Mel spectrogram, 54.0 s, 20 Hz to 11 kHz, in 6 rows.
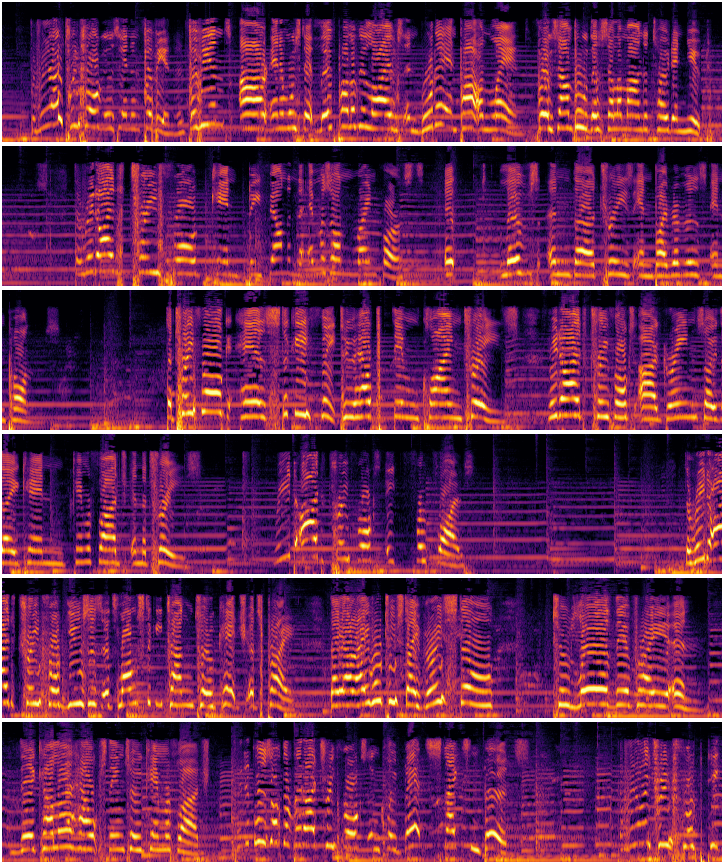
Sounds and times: Music: 0:00.0 - 0:54.0
Speech: 0:00.4 - 0:08.8, 0:09.9 - 0:18.7, 0:20.1 - 0:29.5, 0:30.4 - 0:32.9, 0:35.6 - 0:51.6, 0:52.8 - 0:54.0.

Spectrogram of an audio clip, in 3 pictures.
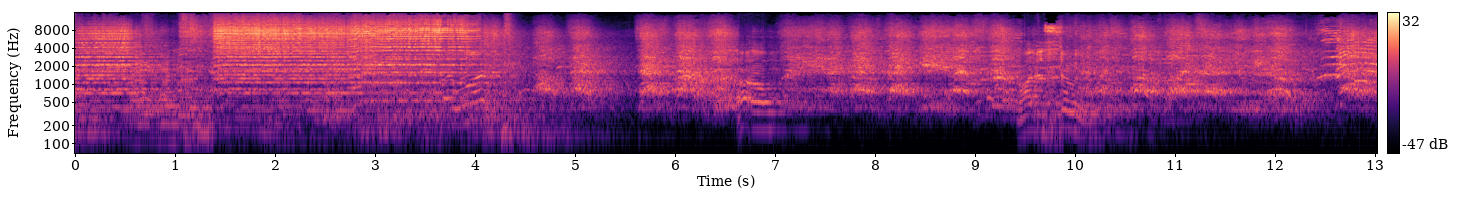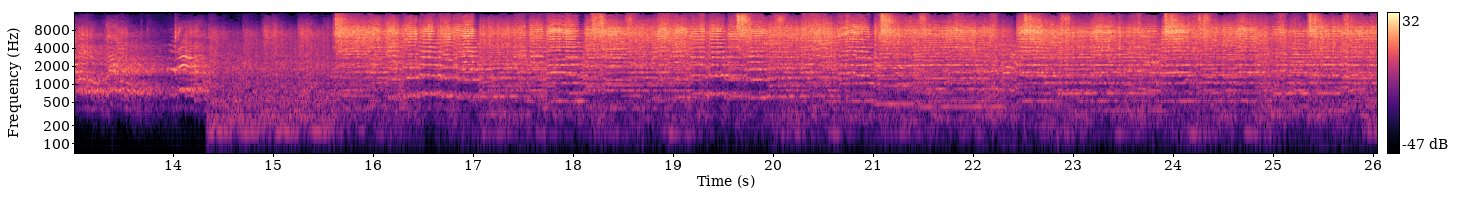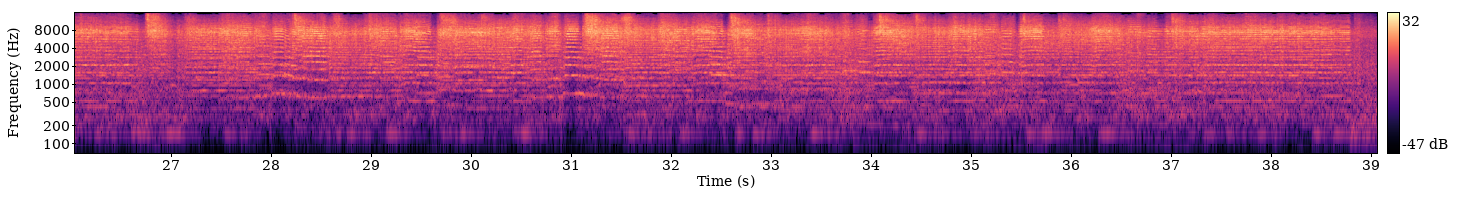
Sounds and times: Crowd: 0:00.0 - 0:39.0.

